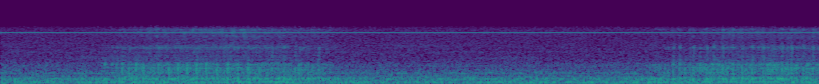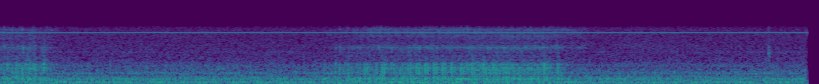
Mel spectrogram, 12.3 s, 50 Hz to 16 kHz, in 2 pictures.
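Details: Person snoring in a Las Vegas room after the curtains were opened: three rough, rattling snores about four seconds apart, roughly 15 breaths a minute, over a steady high whine; snoring.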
